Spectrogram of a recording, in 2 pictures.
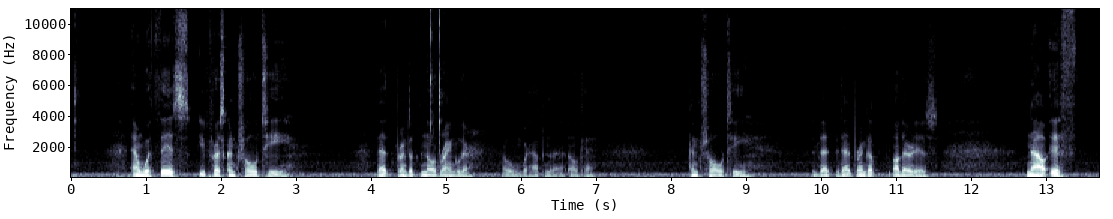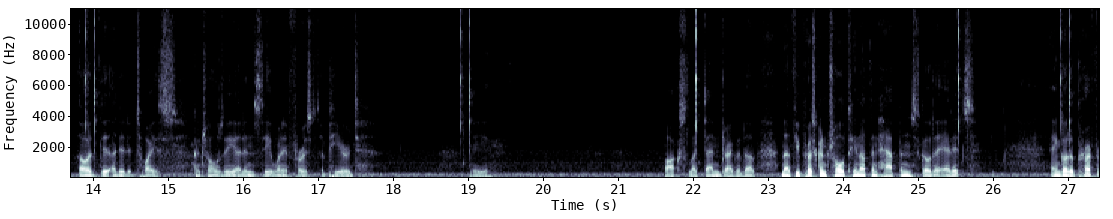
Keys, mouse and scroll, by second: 0.0 click, 3.7 ctrl+t, 4.8 click, 5.9 scroll, 9.0 ctrl+t, 9.4-10.3 scroll, 10.3-12.9 middle drag, 12.9 g, 15.5 ctrl+z, 16.3 ctrl+z, 19.0 click, 21.2 g, 22.7-23.6 middle drag, 23.6-24.4 scroll, 24.4-25.5 middle drag, 25.5-27.4 drag.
